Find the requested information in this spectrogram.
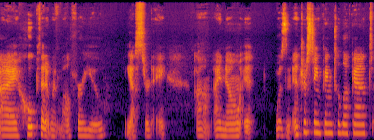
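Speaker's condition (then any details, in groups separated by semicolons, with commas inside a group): No condition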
